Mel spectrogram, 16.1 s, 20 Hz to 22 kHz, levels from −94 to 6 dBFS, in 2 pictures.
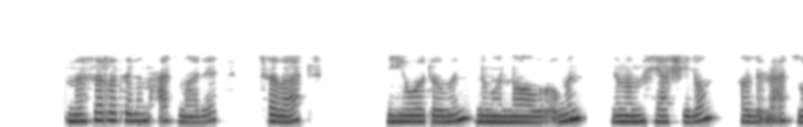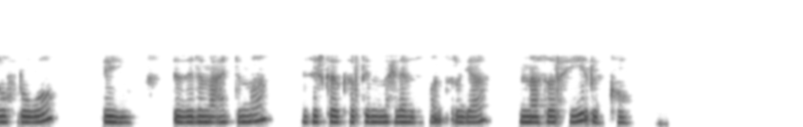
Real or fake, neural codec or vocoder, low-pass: real; none; 3.6 kHz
